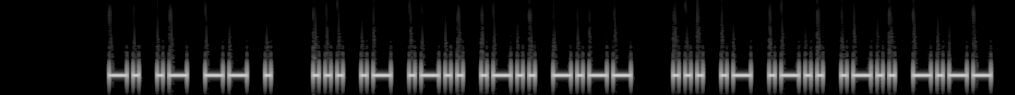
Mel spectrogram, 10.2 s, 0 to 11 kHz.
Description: Morse code, heard as a keyed tone, about 20 wpm, 700 Hz. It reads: NAME SALLY SALLY
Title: K1USN SST QSO Practice 20wpm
